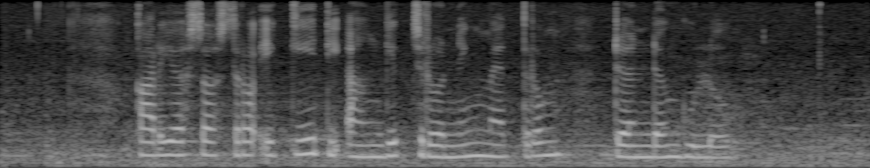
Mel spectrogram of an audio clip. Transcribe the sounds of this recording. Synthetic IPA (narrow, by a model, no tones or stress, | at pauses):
kaɾjɔsɔst̪ɾɔʔikid̪̥iʔaŋɡɪt̪̚d̥ʒ̥ɾonɪŋmɛt̪ɾʊm | ɖ̥a̤nɖaŋɡulo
